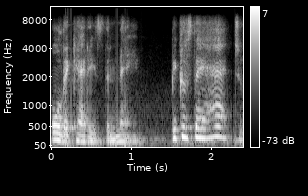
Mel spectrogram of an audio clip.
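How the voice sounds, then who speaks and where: A woman talks with a South African accent. Her voice is somewhat breathy. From South Africa, Cape Town. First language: Afrikaans. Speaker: YouTube channel host. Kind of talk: live stream monologue. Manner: impassioned.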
